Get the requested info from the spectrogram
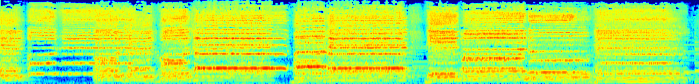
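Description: Mixed choir of women's and men's voices singing a hymn in several-part harmony, in sustained phrases broken by two short breaths.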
